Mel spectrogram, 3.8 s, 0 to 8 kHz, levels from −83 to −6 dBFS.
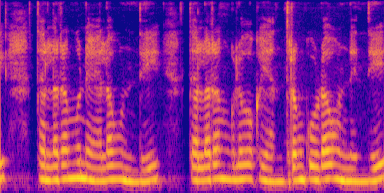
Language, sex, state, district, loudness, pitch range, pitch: Telugu, female, Telangana, Hyderabad, -17 LUFS, 205-225 Hz, 215 Hz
